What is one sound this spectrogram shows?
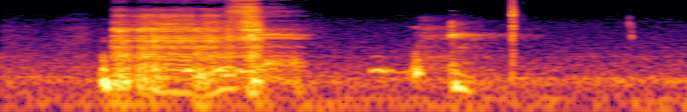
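A young woman laughs, close by.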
